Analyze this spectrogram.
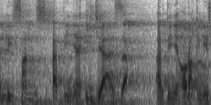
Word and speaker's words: licence: Bahasa bahasa Inggris cara membacanya lisans artinya ijazah.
